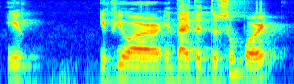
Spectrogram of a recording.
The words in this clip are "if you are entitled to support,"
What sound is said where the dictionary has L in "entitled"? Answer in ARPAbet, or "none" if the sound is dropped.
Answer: none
